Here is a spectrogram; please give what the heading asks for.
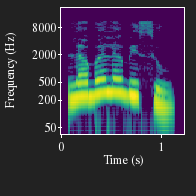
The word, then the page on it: ಲಬಲಬಿಸು: Kannada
